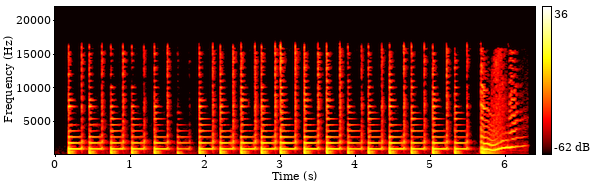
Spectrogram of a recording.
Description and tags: The sound that a comic makes when a character is looking around.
